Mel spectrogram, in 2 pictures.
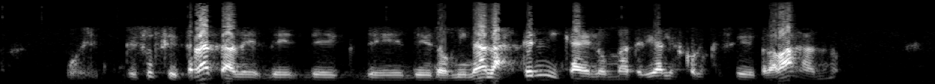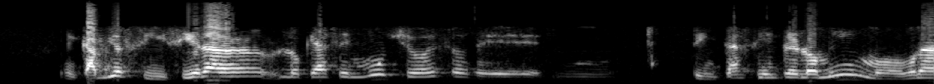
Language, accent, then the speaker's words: Spanish; Ubrique, Andalusia, Spain; me tienen en Ubrique. Yo que la verdad que estoy súper agradecido de tanto seguimiento que tiene mi pueblo conmigo.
